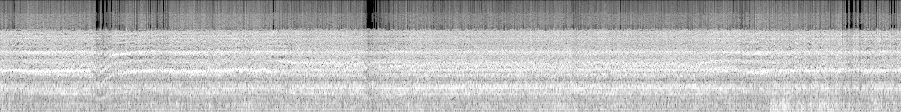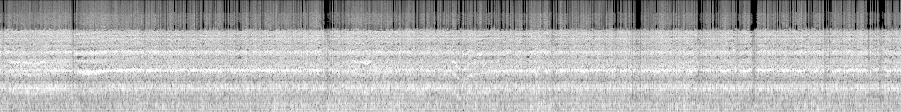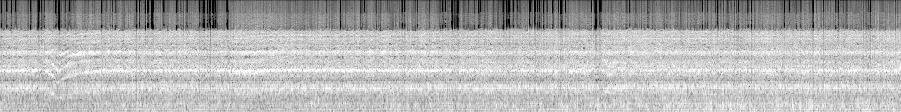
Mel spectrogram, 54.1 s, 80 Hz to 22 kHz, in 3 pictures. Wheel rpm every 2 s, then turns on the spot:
220, 210, 220, 200, 200, 210, 210, 220, 230, 220, 230, 230, 230, 200, 230, 230, 230, 230, 220, 230, 230, 230, 240, 230, 230, 230, 230.
none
